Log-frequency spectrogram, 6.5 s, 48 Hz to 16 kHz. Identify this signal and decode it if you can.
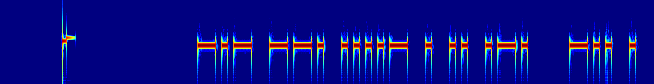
Morse code, heard as a keyed tone, about 20 wpm, 700 Hz. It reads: KG4EIR DE
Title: USA Callsign DE Callsign 20wpm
